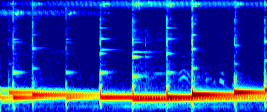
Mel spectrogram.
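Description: Marble stone slabs of a lithophone struck one after another with a mallet, about four strikes a second. Each strike rings out as a clear, bell-like note, and the notes step up and down in a simple tune.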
